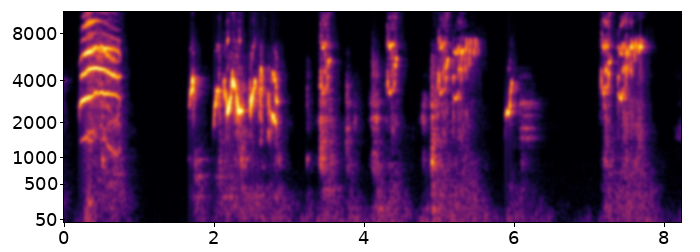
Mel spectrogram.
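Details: Oriental magpie-robin in contest singing: a high, varied phrase with a slurred whistle, then bursts of rapid, jumbled warbling notes broken by short pauses.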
